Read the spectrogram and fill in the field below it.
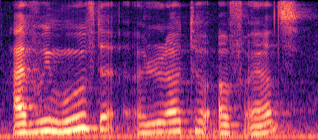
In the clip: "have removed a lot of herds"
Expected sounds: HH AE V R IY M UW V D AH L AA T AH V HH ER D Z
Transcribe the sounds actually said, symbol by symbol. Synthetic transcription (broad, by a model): HH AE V R IY M UW V D AH L AA T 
